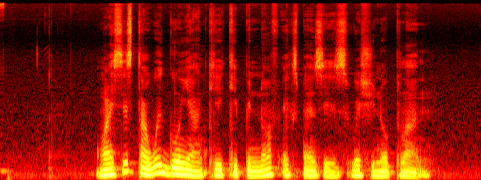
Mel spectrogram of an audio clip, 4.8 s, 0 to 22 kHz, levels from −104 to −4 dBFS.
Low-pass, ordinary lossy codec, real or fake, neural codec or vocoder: none; none; real; none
